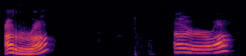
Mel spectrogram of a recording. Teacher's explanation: So we are not going to say this lam at all. We're going to ignore this lam completely. We will go from the alif and join it directly to the ra. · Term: blank lam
